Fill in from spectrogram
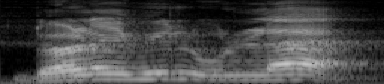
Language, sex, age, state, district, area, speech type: Tamil, male, 60+, Tamil Nadu, Tiruppur, rural, read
